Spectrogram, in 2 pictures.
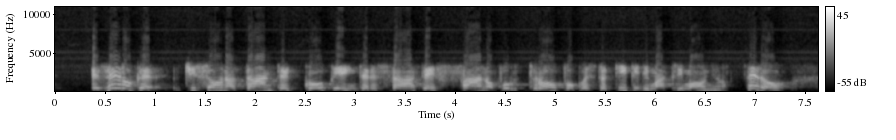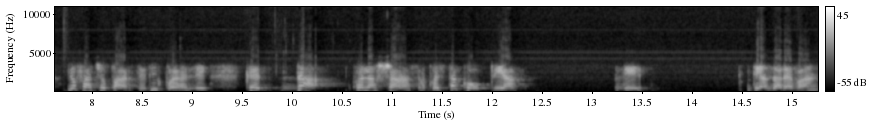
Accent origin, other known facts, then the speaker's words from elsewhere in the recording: Romania; Italian is a second language; now in Lucca, Italy; Io sono da Luca, ma sono romena.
